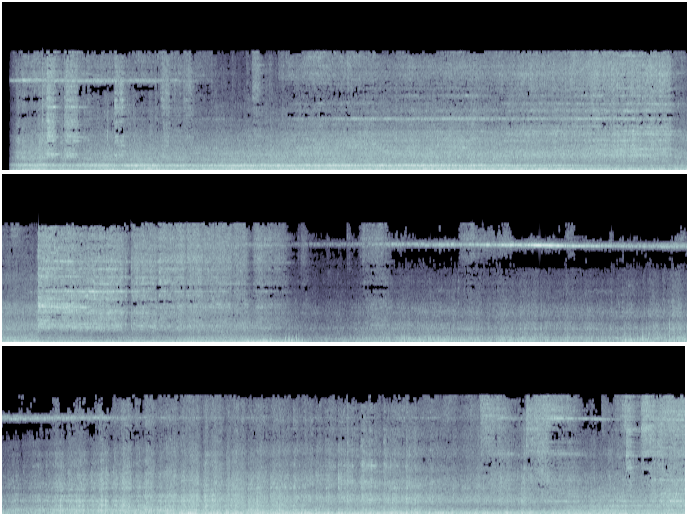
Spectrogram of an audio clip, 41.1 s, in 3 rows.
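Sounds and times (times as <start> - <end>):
high wheel squeal: 0.2 - 3.8, 14.4 - 28.4, 37.0 - 41.0
steel wheels rumbling on rail: 0.2 - 41.0.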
